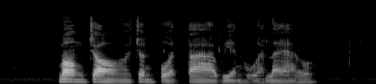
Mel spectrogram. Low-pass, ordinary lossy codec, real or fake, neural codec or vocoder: none; none; real; none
